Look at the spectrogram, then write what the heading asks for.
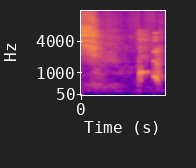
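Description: One sneeze, loud and close, bursts out at the start, followed by two quick, small voiced sounds like a brief giggle or exclamation.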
